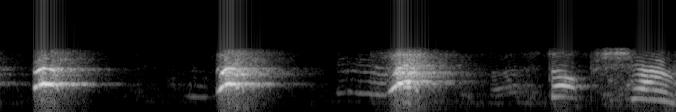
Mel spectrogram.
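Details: Border Collie puppy yapping at a hamster it has just met: three sharp, high yaps about a second apart, then a woman's voice scolding the puppy for shouting.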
